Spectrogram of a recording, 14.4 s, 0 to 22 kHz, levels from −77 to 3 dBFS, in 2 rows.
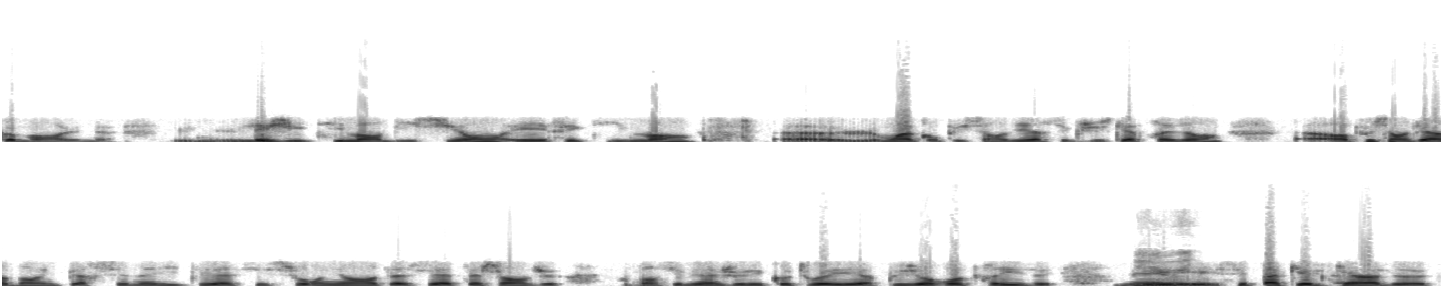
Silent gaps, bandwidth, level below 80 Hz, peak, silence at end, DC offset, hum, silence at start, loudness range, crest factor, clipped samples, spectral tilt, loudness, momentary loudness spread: none; 7.4 kHz; -58 dBFS; 0 dBFS; 0.05 s; under 0.1%; none; 0 s; 3 LU; 14 dB; under 0.1%; -8.5 dB/octave; -15 LUFS; 12 LU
